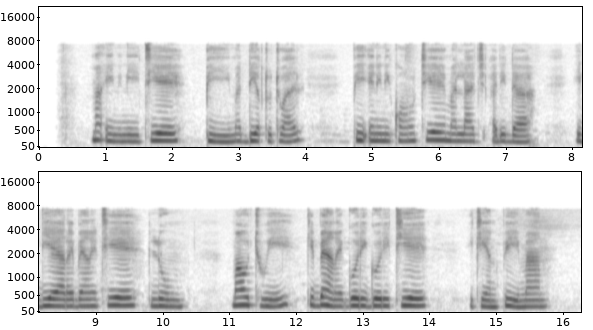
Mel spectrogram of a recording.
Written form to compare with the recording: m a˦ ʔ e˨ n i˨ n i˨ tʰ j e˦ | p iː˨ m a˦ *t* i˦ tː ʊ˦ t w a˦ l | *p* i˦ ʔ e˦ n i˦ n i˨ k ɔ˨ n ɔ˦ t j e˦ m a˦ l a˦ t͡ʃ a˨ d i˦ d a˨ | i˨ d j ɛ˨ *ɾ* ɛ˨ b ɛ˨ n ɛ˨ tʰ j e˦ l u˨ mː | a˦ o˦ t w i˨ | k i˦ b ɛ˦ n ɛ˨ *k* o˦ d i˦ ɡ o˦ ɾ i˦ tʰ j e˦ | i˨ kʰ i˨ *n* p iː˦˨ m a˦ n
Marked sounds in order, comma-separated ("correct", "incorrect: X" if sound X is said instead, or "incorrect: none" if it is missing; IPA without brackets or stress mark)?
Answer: incorrect: d, correct, correct, incorrect: ɡ, correct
